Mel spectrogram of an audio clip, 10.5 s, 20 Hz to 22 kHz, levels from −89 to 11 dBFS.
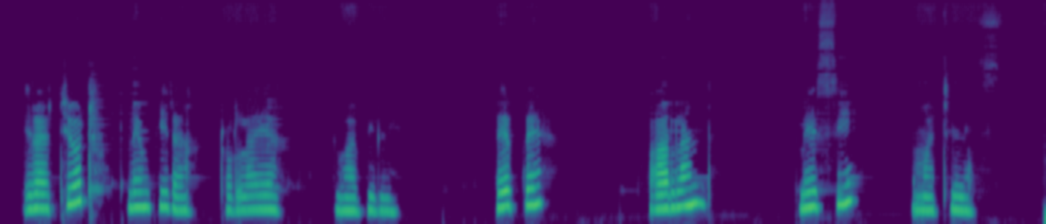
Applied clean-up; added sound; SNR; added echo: neural mask model DeepFilterNet 3.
